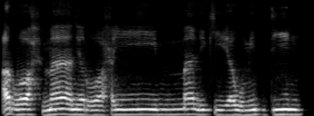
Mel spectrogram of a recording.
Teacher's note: saya baca dengan dua harakat untuk idgham kabir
